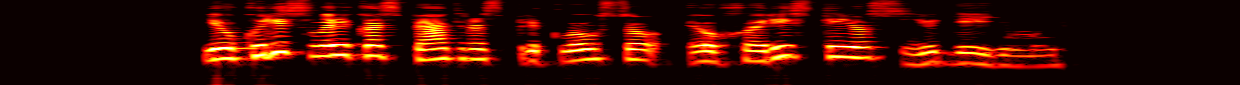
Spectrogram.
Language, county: Lithuanian, Šiauliai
